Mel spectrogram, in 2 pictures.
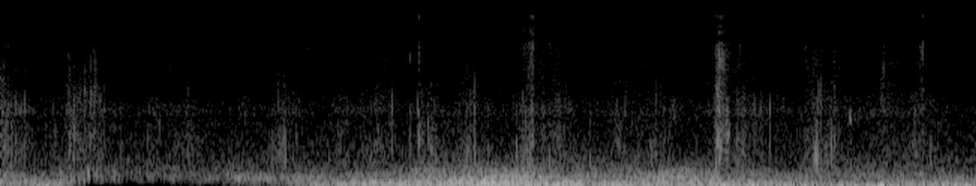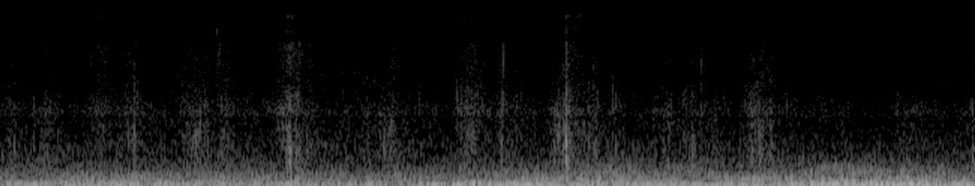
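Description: Wind rustles through the leaves of trees.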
